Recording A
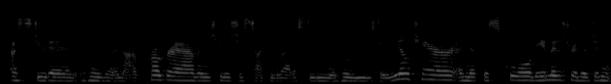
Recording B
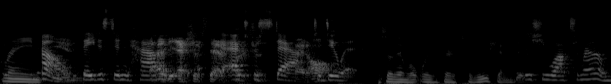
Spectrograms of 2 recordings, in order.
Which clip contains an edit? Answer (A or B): B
